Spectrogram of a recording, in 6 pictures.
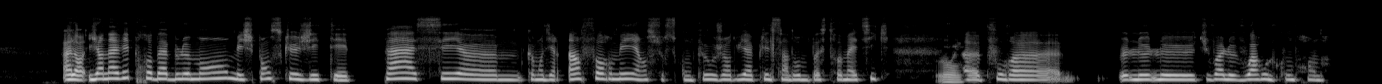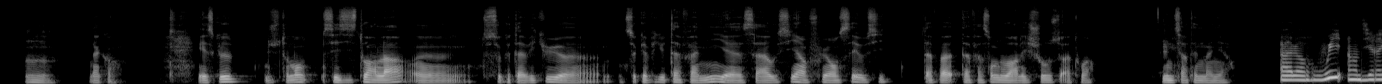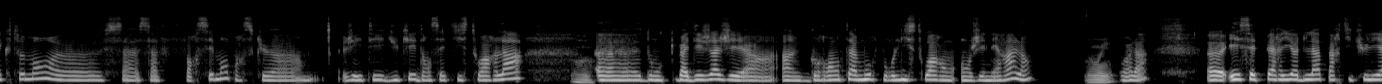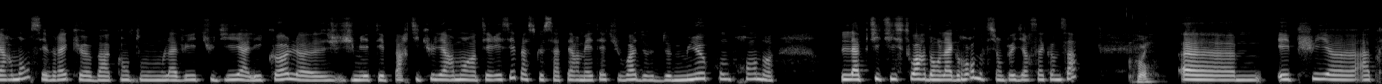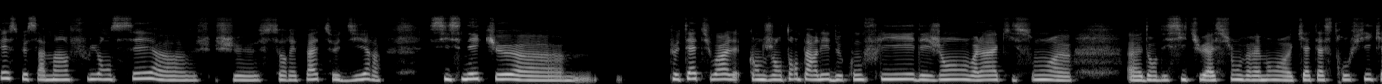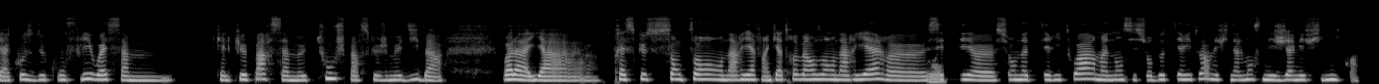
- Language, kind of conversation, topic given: French, podcast, Comment les histoires de guerre ou d’exil ont-elles marqué ta famille ?
- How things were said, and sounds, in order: other background noise; stressed: "mieux"; laughing while speaking: "Oui"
